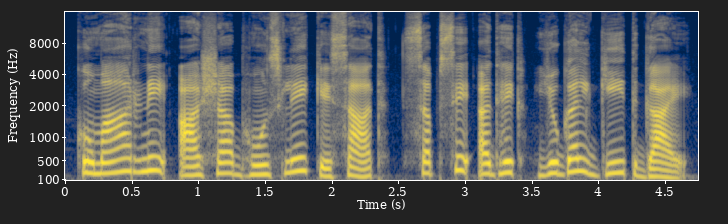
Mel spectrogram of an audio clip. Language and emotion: Hindi, neutral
